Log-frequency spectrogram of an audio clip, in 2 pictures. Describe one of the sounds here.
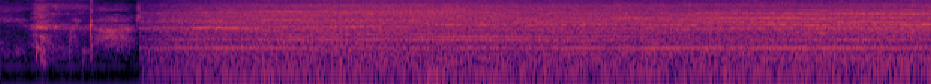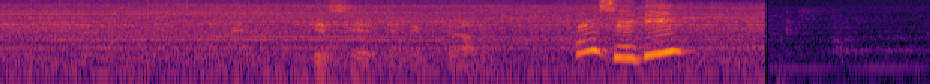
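A robot vacuum hums steadily.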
